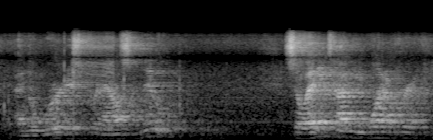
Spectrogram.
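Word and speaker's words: gnu: countless word plays because according to the dictionary the g is silent and the word is pronouns new so anytime you want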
